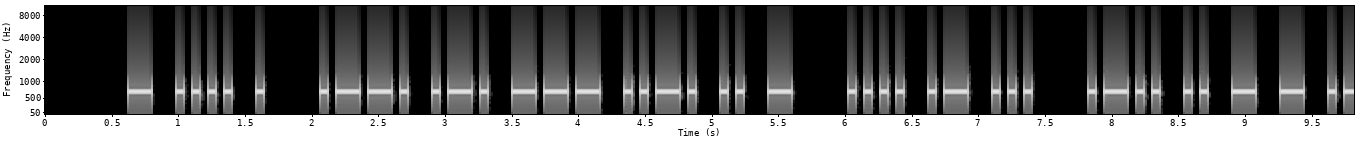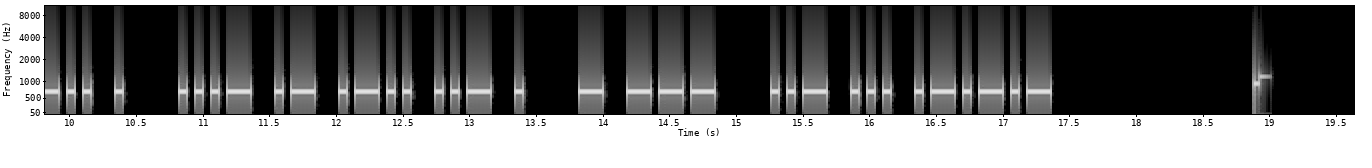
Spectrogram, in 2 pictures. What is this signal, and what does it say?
Morse code, heard as a keyed tone, about 20 wpm, 700 Hz. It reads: THE PROFIT HAS LITTLE VALUE TO US.
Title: Sentences from Top 1000 Words - Review Part 5 - 20wpm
